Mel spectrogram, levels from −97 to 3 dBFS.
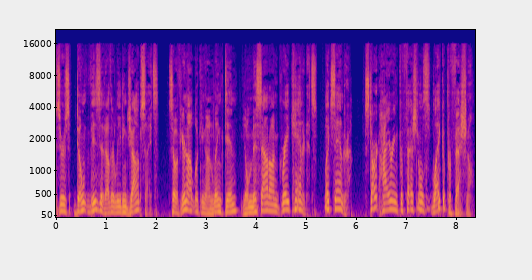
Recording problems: abrupt cut into speech; at the start

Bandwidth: 16 kHz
